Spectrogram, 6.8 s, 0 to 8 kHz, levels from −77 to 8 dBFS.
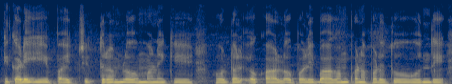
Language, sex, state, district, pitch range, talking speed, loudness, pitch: Telugu, female, Telangana, Hyderabad, 110-115 Hz, 95 wpm, -18 LUFS, 115 Hz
